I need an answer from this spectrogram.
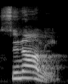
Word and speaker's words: tsunami: kind of wave is a tsunami pronounced tsunami a Japanese word for sea wave a tsunami is generated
